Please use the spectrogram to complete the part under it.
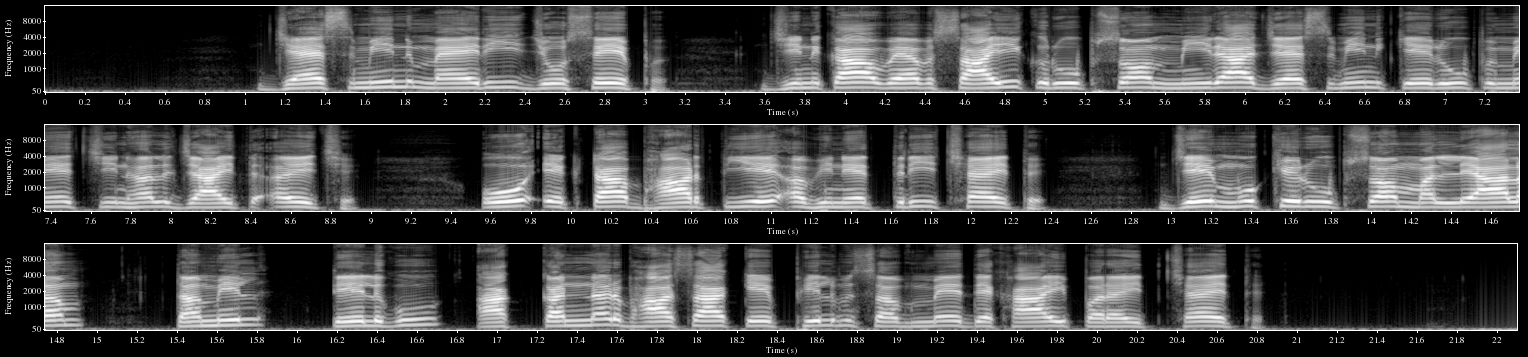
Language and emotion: Maithili, neutral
